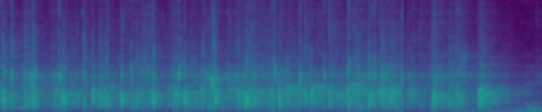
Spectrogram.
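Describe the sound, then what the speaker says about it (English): Applause at a book festival author event, with steady dense clapping from an audience throughout, fairly loud and close. "I think we should start with some congratulations and applause."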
